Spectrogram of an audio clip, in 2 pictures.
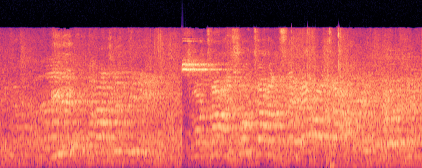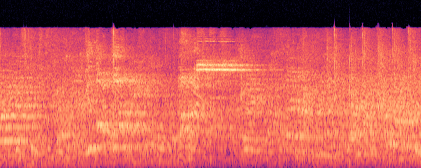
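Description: A crowd of spectators shouts encouragement in a large echoing hall.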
